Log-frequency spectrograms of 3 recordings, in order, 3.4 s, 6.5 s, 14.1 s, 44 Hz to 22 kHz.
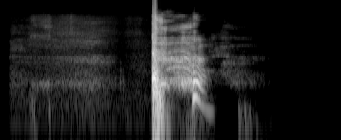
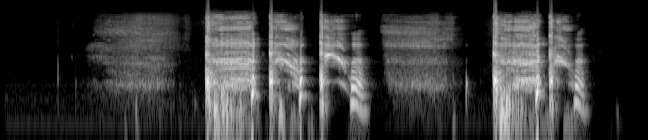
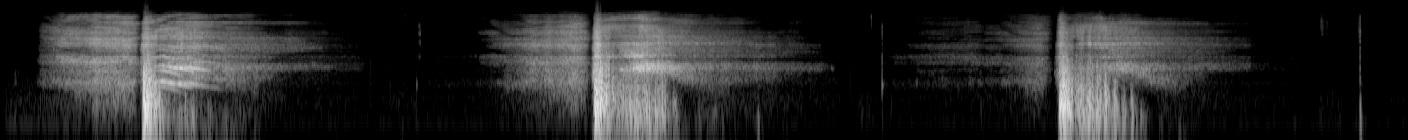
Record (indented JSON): {
  "cough_length": "3.4 s",
  "cough_amplitude": 32768,
  "cough_signal_mean_std_ratio": 0.24,
  "three_cough_length": "6.5 s",
  "three_cough_amplitude": 32768,
  "three_cough_signal_mean_std_ratio": 0.45,
  "exhalation_length": "14.1 s",
  "exhalation_amplitude": 32768,
  "exhalation_signal_mean_std_ratio": 0.35,
  "survey_phase": "beta (2021-08-13 to 2022-03-07)",
  "age": "45-64",
  "gender": "Female",
  "wearing_mask": "No",
  "symptom_cough_any": true,
  "symptom_runny_or_blocked_nose": true,
  "symptom_sore_throat": true,
  "symptom_onset": "7 days",
  "smoker_status": "Ex-smoker",
  "respiratory_condition_asthma": true,
  "respiratory_condition_other": false,
  "recruitment_source": "REACT",
  "submission_delay": "1 day",
  "covid_test_result": "Negative",
  "covid_test_method": "RT-qPCR",
  "influenza_a_test_result": "Negative",
  "influenza_b_test_result": "Negative"
}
